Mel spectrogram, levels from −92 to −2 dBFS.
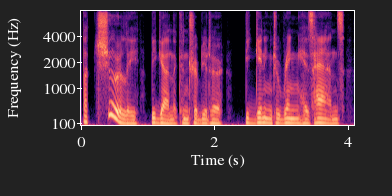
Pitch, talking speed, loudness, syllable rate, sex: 115 Hz, 145 wpm, -17 LUFS, 5.3 syllables/s, male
